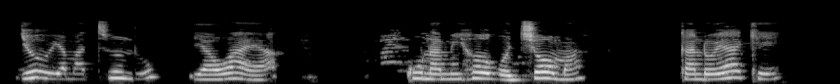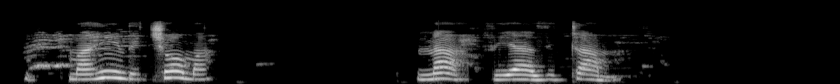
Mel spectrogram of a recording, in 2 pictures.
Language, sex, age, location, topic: Swahili, female, 36-49, Mombasa, agriculture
